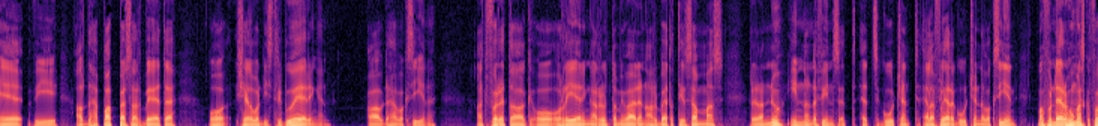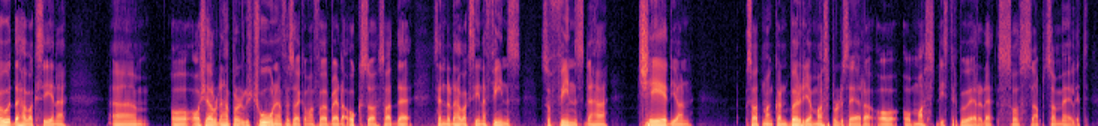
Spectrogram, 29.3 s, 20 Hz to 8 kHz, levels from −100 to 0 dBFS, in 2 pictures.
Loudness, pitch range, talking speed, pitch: -20 LUFS, 95-115 Hz, 175 wpm, 100 Hz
